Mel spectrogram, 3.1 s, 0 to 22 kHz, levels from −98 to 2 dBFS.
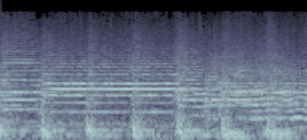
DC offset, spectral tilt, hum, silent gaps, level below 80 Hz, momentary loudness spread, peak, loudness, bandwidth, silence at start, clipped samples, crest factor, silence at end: under 0.1%; -4.5 dB/octave; none; none; -38 dBFS; 2 LU; -10 dBFS; -21 LUFS; 16.5 kHz; 0 s; under 0.1%; 12 dB; 0 s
